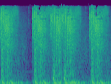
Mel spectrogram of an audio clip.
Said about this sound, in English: And then the sounds of small arms fire tinking off the shell of your car.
